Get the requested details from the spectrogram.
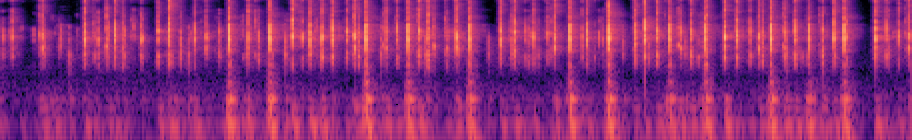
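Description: Fingertips type continuously on a HyperX Alloy Origins Core tenkeyless mechanical keyboard with lubed linear HX Red switches, red and black PBT plastic keycaps, an aluminum plate and a hollow case. The result is a steady, rapid stream of short, bright plastic clacks that stop almost instantly, with a faint low thump under the louder strokes.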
